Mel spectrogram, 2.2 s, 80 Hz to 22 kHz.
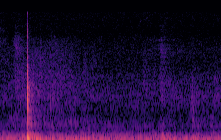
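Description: A single steel-tip dart striking a Winmau Blade 6 bristle dartboard: one sharp thud about a quarter second in, over faint low room tone.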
